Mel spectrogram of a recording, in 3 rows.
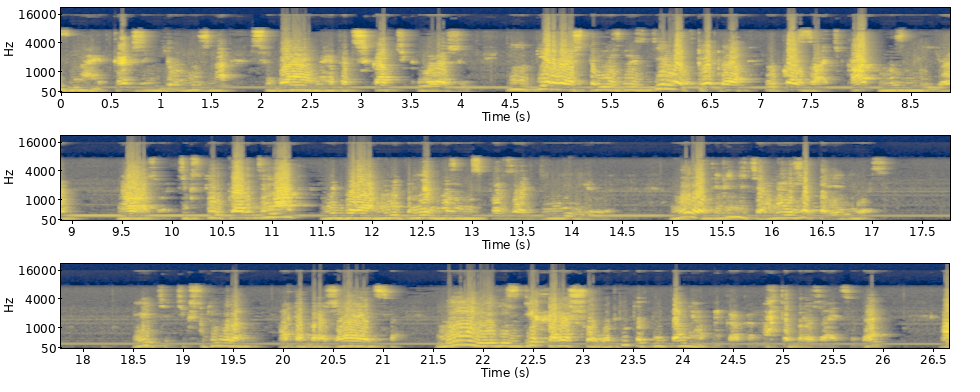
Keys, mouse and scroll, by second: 14.9-19.2 middle drag, 21.3-23.8 middle drag, 26.3 middle click.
